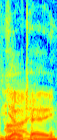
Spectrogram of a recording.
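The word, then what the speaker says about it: Yōtei: My bad, it's pronounced Yotai, apparently.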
